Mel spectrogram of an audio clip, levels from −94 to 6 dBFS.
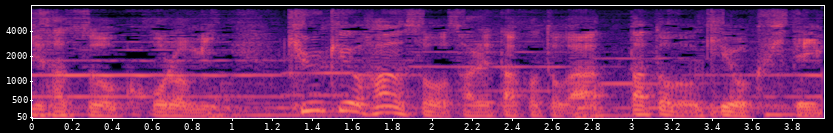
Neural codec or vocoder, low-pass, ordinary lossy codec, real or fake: none; 7.2 kHz; none; real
